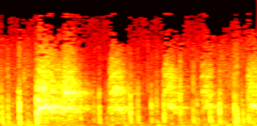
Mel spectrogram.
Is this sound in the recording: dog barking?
yes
